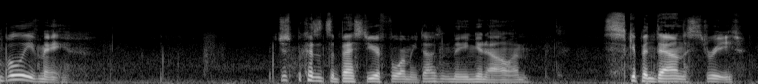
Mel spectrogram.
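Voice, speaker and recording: A man hosting his own show, talking in a casual, reflective, rambling monologue of short phrases, recorded outdoors on a walk. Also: mid-range voice. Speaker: host of a radio and online show. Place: outdoors, recorded while walking. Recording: clear ambient noise behind the voice.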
